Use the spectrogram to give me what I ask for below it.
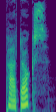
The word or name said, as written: paradoks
